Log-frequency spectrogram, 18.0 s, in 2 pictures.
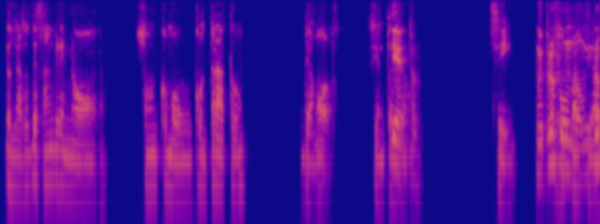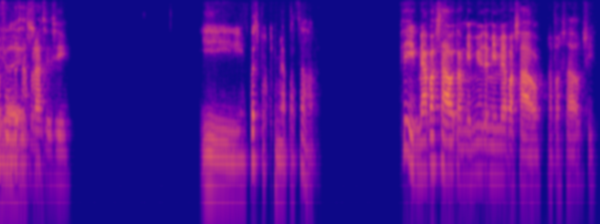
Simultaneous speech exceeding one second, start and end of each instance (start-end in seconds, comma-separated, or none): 8.3-9.7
